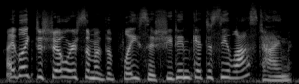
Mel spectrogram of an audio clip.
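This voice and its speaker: A bubbly young scout girl, bright lively voice. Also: high-pitched, a little fast, slight background noise, heavily acted. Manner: bubbly, enthusiastic. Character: upbeat young female scout, energetic and friendly. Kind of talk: video game voice acting. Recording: faint game music behind.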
